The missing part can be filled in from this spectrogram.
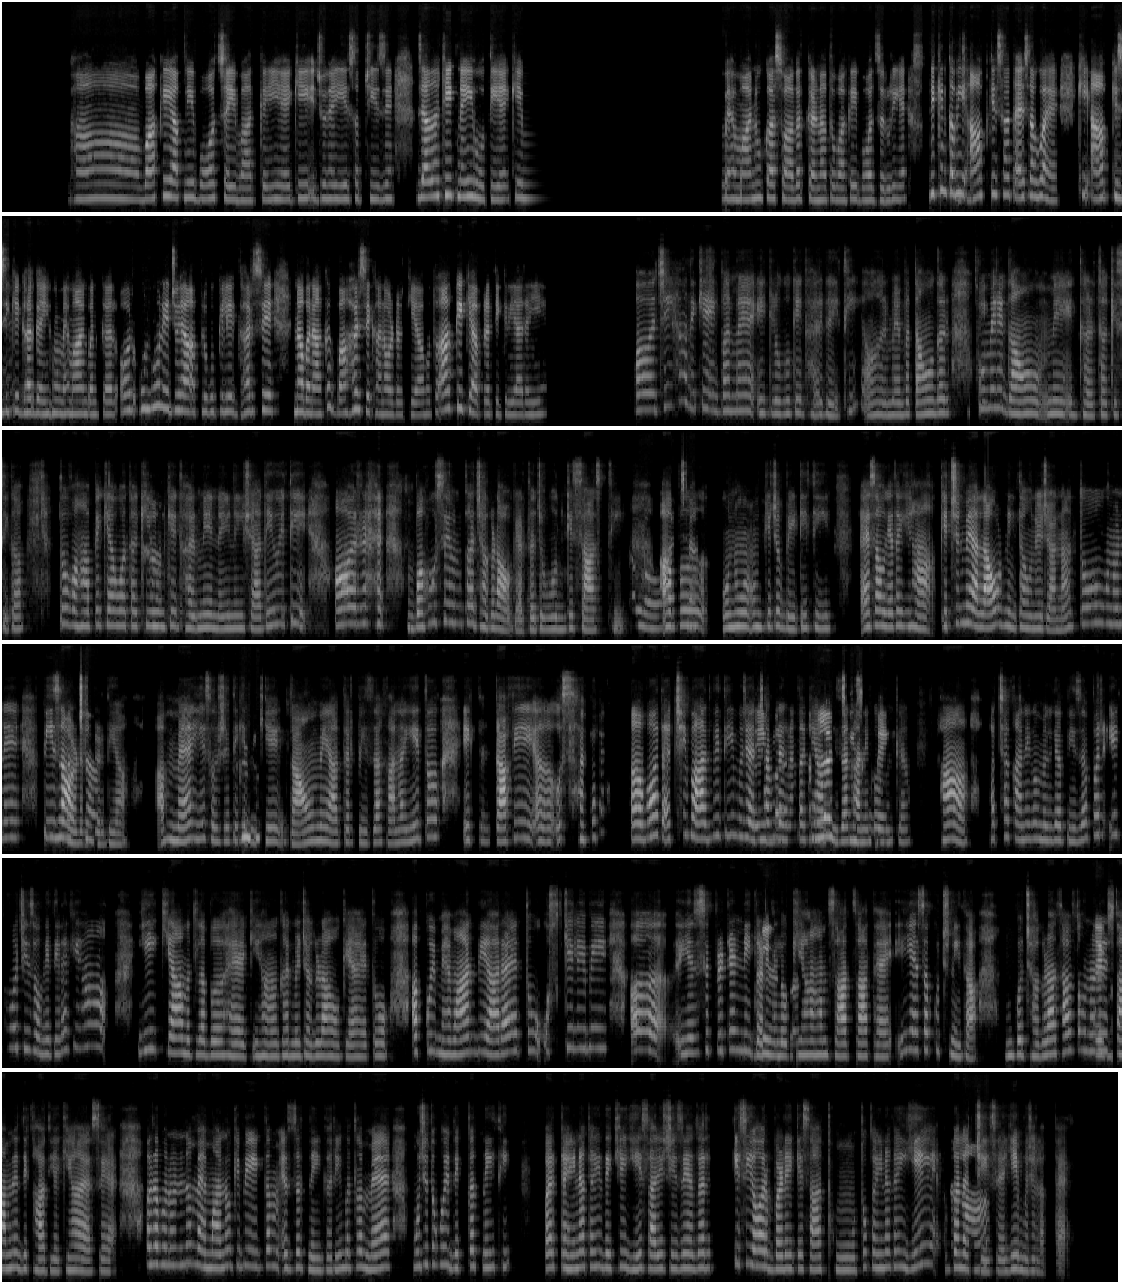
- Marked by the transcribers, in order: in English: "ऑर्डर"; chuckle; in English: "किचन"; in English: "अलाउड"; in English: "ऑर्डर"; chuckle; chuckle; in English: "प्रिटेंड"
- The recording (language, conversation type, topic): Hindi, podcast, मेहमान आने पर आप आम तौर पर खाना किस क्रम में और कैसे परोसते हैं?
